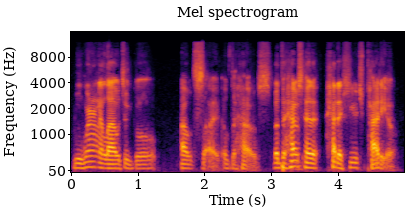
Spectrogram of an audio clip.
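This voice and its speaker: Man from Chile, podcast guest, bright mid voice, chatty with filler words, dry close mic. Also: mid-range voice, normal speed, dry recording. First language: Spanish. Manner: friendly, frequent ums and uhs. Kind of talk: casual interview storytelling.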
